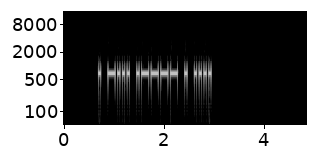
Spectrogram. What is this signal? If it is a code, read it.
Morse code, heard as a keyed tone, about 25 wpm, 700 Hz. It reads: EB1EH
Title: DXCC-100 Call Signs - 5 Characters - 25wpm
